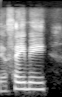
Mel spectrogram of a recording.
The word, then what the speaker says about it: athame: So yeah, there are so many different ways to pronounce this word. Like I said, I say athame. A lot of people in the UK say that. Most people in North America seem to say athame or athame. Not sure how the difference in pronunciation came about, but there it is.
